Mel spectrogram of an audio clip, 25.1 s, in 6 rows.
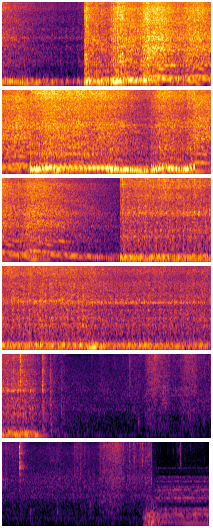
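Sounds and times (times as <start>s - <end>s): motorcycle engine idling: 0.0s - 17.6s
motorcycle engine revving: 0.0s - 17.7s.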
